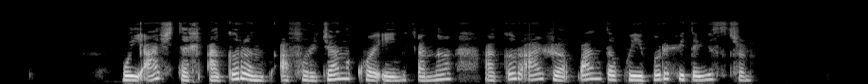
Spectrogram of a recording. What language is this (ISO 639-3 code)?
abk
